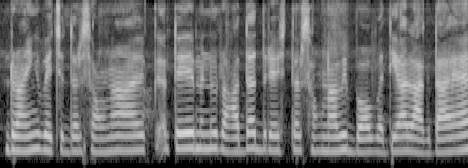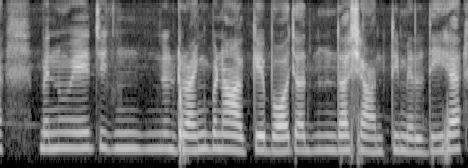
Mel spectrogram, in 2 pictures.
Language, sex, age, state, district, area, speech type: Punjabi, female, 18-30, Punjab, Bathinda, rural, spontaneous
